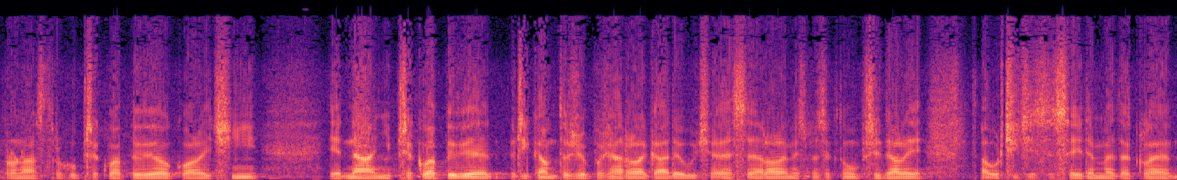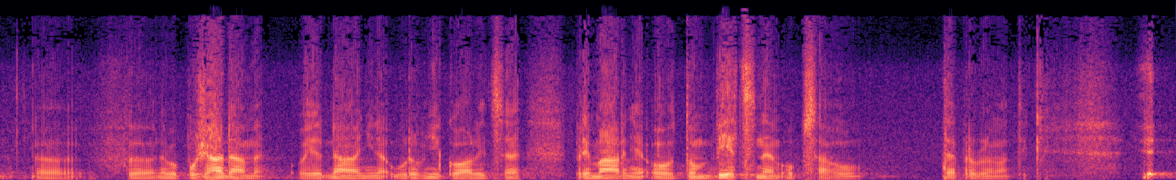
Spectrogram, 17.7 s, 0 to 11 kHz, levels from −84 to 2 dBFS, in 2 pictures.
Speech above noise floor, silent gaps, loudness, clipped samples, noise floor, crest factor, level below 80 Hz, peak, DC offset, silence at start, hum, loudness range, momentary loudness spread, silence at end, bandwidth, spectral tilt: 25 dB; none; -15 LUFS; under 0.1%; -40 dBFS; 16 dB; -42 dBFS; 0 dBFS; under 0.1%; 0 s; none; 3 LU; 11 LU; 0 s; 11 kHz; -4 dB/octave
